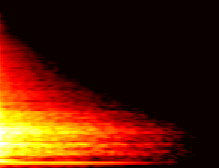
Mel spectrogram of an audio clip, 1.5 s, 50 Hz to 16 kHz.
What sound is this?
Recordings of different percussive sounds from abandoned small wave power plant. Tascam DR-100.
ambient, drum, field-recording, fx, hit, industrial, metal, percussion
